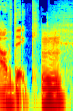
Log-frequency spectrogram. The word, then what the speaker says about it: Avdic: Och så här, är det Avdic eller Avdik? Då sa hon så här, men det är Avdik.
